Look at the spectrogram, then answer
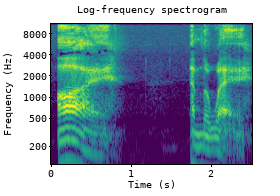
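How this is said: The stress falls on the word I. It is this person and no one else. "just emphasize the first word"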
